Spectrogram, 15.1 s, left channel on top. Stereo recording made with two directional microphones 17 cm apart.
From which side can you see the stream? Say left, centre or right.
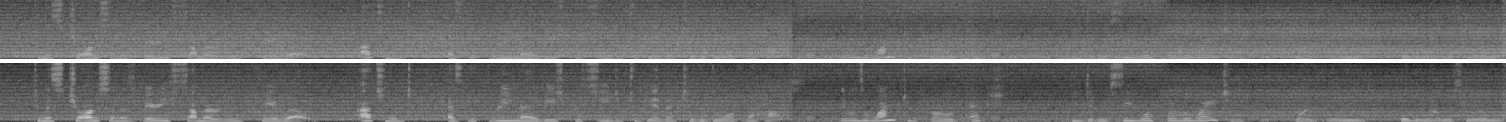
left.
